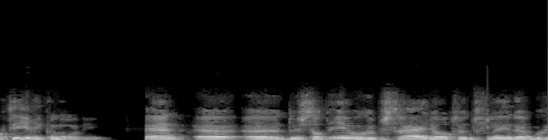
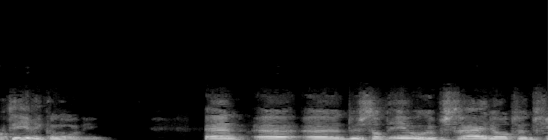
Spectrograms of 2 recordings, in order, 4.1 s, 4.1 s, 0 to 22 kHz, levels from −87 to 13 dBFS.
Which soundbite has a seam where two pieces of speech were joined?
first; 1 cut; at 0.9 s

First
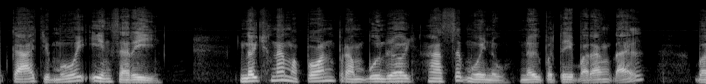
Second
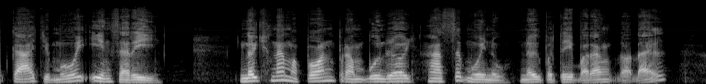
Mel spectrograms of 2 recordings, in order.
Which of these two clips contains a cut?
first; 1 cut; at 6.1 s

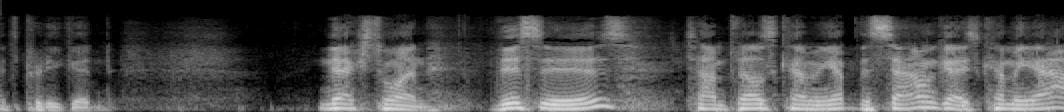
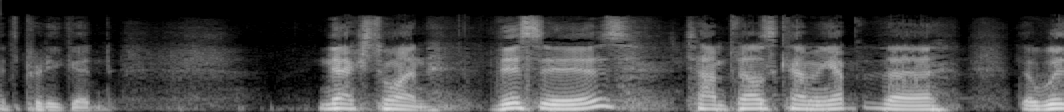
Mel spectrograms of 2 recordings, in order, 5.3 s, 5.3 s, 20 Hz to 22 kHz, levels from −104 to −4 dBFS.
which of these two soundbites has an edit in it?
second; 1 cut; at 4.3 s

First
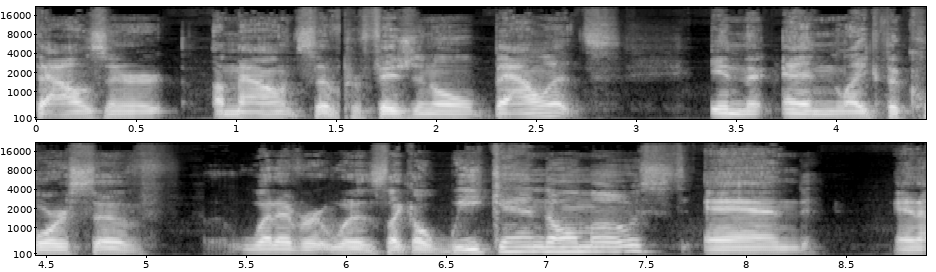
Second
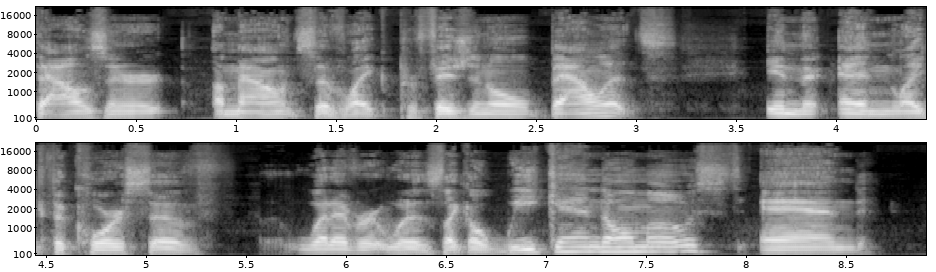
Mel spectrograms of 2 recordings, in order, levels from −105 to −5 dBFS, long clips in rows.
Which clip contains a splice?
first; 1 cut; at 1.5 s

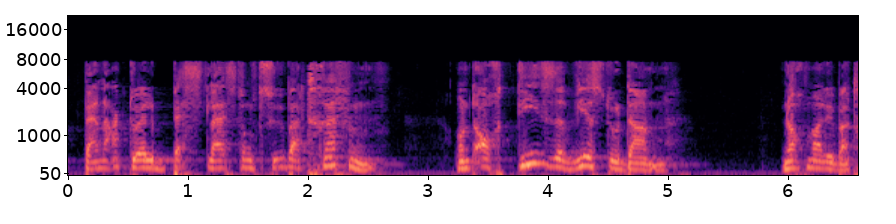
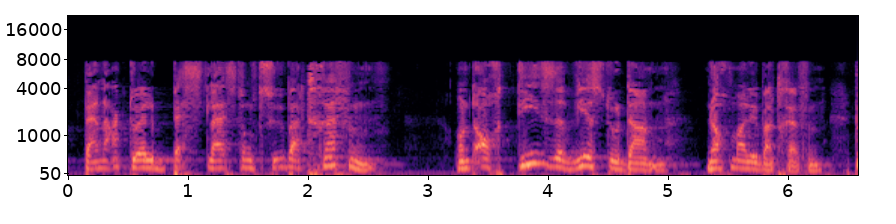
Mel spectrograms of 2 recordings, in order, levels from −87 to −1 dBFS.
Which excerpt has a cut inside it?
second; 1 cut; at 5.2 s

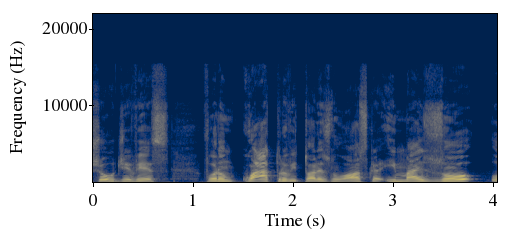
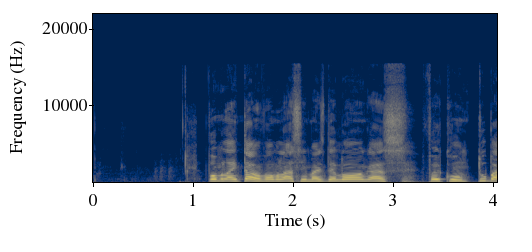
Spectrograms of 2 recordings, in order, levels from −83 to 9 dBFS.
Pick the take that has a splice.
second; 1 cut; at 1.0 s

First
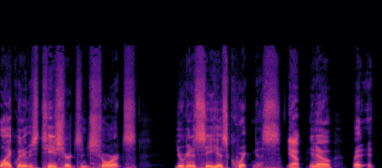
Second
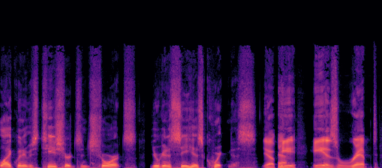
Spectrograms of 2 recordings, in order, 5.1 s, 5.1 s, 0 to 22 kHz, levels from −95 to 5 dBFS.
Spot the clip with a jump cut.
second; 2 cuts; at 1.9 s, 3.7 s

